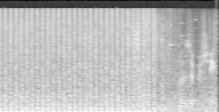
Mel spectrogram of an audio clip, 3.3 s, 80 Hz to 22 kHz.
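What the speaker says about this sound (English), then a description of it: "Oh, there's a machine gun behind us." A machine gun fires from behind the players in the video game The Division 2, a rapid, evenly spaced rattle of shots lasting about two seconds before cutting off. It sounds faint and distant, and voices are heard around it.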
